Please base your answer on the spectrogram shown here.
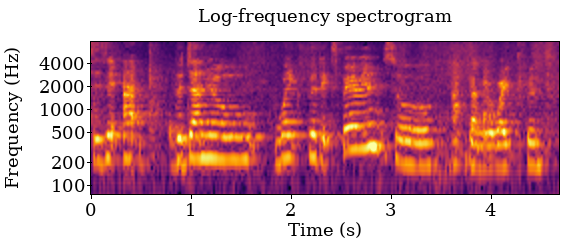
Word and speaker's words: Wakeford: Well, when I check to see some artist list here, it says Wakefield, but that's wrong. Sometimes it should be get Wakeford.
